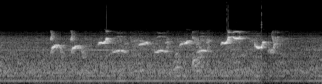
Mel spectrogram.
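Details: Indoor cockatiel singing along to a hairdryer heard from the next room, giving clear whistled notes, some rising and some falling, in quick uneven sequence over a steady background hum.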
